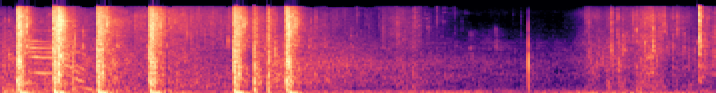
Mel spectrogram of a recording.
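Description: Pistol fire in a tactical shooter, a quick series of sharp, loud shots in two bursts followed by a quieter stretch with a few faint clicks and a single late pop.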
